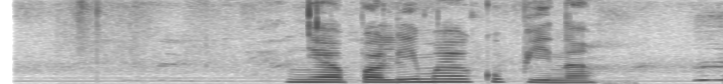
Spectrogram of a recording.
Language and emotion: Russian, neutral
